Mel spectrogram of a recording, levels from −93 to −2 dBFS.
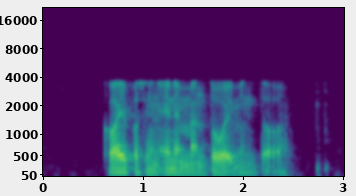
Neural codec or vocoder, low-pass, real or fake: none; 3.6 kHz; real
